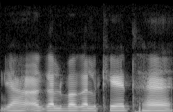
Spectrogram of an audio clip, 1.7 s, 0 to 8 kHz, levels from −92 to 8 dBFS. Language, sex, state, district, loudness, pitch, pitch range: Hindi, male, Jharkhand, Palamu, -16 LUFS, 140 Hz, 135-145 Hz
